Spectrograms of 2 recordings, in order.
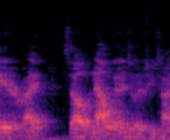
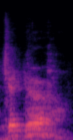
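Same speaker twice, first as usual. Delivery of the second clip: ordinary talk, nothing marked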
